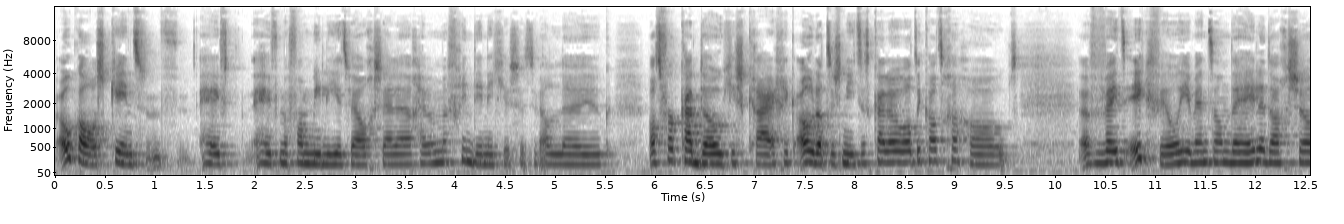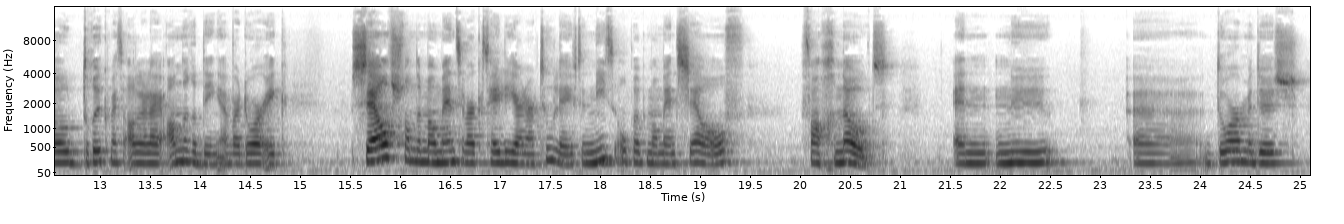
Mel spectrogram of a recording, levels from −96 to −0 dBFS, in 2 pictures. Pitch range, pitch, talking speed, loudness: 180-205 Hz, 195 Hz, 175 wpm, -27 LUFS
